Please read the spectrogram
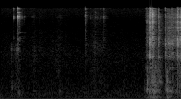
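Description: Costume jewelry being handled: a single sharp click just after the start and a faint tick around the middle, then near the end a loud run of small metal pieces clinking and jangling together.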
